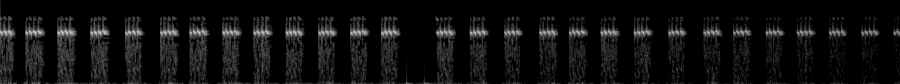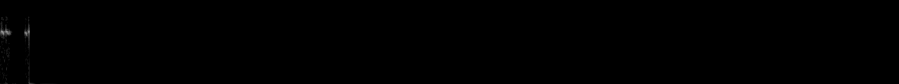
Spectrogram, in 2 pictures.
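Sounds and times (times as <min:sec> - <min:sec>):
cricket chirping: 0:00.0 - 0:09.3.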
